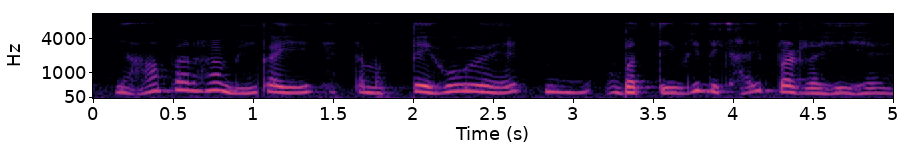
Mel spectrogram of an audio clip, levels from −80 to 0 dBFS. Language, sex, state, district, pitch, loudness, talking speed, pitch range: Hindi, female, Bihar, Saran, 235 Hz, -38 LUFS, 155 wpm, 215-260 Hz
